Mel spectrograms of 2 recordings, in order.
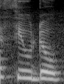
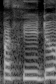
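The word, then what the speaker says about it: pseudo: next word है हमारा सूडो पी एसई प यू डी ओ सूडो में ध्यान दीजिएगा आप लोग इसमें पी जो है वो साइलेंट है तो यह पीडो नहीं पढ़ा जाएगा ये सूडो पढ़ा जाएगा सूडो मतलब क्या होता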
